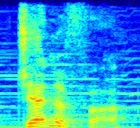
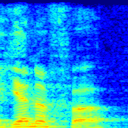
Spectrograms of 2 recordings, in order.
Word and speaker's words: Jennifer: but it would be Jennifer really yeah because Jennifer sounds stupid it sounds like the girl from the witch Jennifer but we don't say yennefer really yeah we say Jennifer really would the nickname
